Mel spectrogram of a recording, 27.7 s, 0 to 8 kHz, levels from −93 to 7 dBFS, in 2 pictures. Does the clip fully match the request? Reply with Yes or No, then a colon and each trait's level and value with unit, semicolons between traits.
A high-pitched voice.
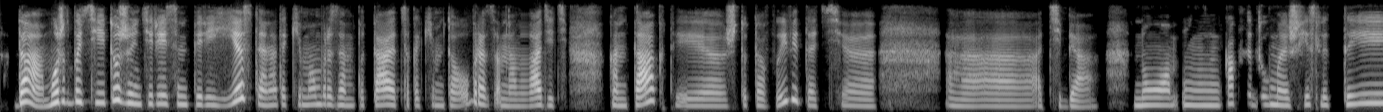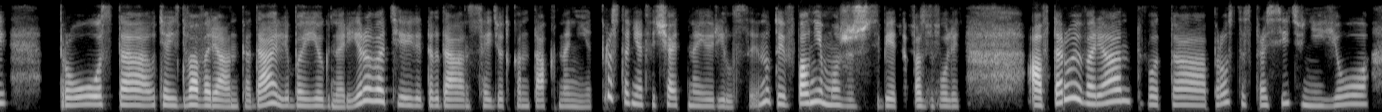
Yes: high, 200 Hz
